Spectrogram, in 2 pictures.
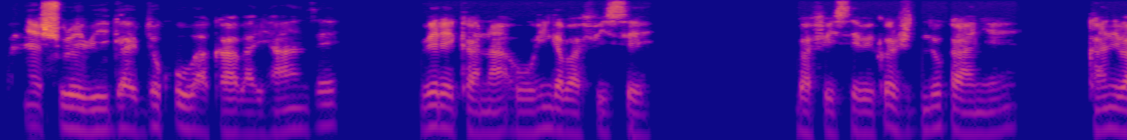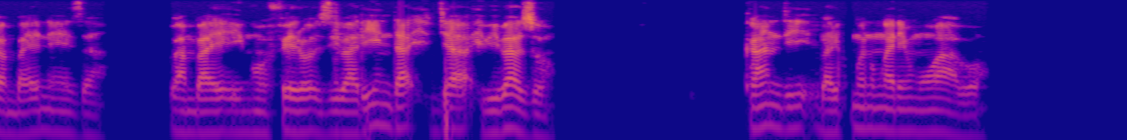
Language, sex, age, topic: Rundi, male, 25-35, education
